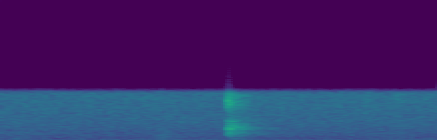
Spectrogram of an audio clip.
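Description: A single short, sharp click a little over a second in as a piece of cinnamon-roll dough is set into a cast-iron skillet, over a steady low hiss.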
